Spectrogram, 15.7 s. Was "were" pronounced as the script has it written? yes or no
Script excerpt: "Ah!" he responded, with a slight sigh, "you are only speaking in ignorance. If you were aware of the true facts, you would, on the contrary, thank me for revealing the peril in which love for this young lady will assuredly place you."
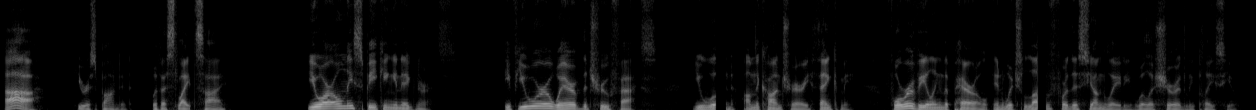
yes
